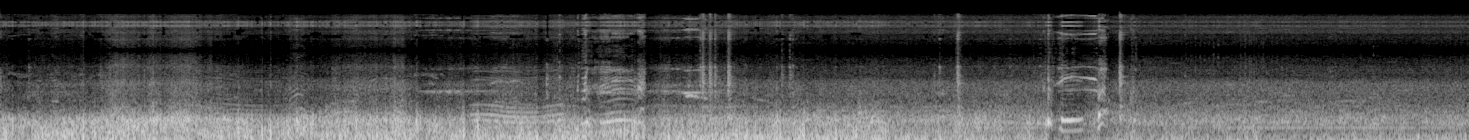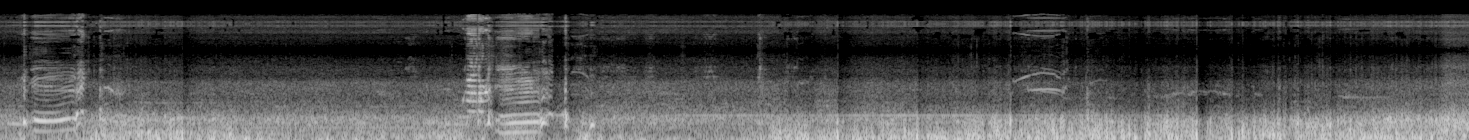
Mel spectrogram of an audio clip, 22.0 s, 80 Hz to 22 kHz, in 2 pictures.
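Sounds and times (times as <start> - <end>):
wind rushing over microphone: 0.0 - 22.0
rider's high wavering cries: 7.8 - 8.6, 14.4 - 17.0, 18.4 - 19.2.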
